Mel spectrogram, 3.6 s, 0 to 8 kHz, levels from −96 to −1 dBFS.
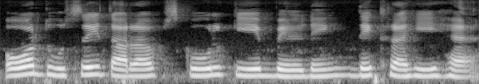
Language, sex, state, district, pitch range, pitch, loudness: Hindi, male, Punjab, Pathankot, 195-215 Hz, 205 Hz, -14 LUFS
